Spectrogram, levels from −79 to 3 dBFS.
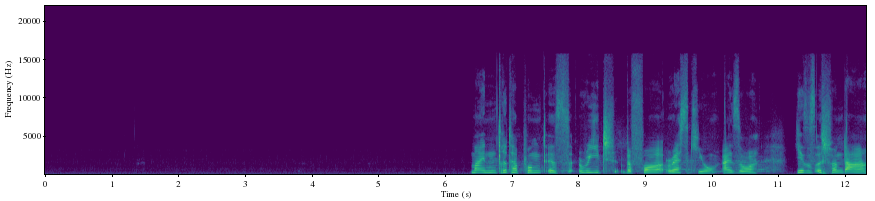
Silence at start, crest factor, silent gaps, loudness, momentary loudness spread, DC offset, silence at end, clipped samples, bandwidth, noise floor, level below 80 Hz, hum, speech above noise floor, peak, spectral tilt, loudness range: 6.4 s; 22 dB; none; -21 LUFS; 7 LU; under 0.1%; 0 s; under 0.1%; 16 kHz; -64 dBFS; -66 dBFS; none; 43 dB; -4 dBFS; -2.5 dB/octave; 6 LU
